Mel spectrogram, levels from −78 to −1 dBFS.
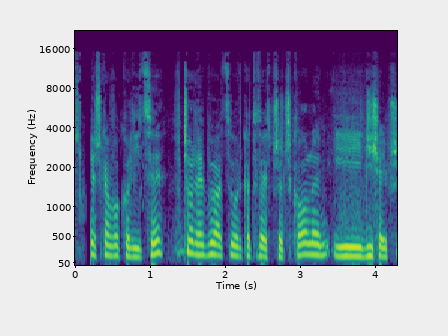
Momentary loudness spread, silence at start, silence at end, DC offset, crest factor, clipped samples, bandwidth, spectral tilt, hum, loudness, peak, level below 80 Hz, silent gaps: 5 LU; 0 s; 0 s; under 0.1%; 14 dB; under 0.1%; 15.5 kHz; -5 dB/octave; none; -14 LUFS; 0 dBFS; -48 dBFS; 0.15-0.20 s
